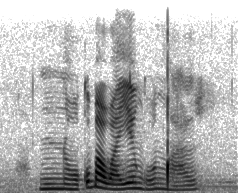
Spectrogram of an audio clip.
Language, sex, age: Xhosa, female, 26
